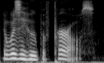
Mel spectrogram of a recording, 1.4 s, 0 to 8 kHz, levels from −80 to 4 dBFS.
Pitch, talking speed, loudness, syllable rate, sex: 200 Hz, 260 wpm, -16 LUFS, 4.9 syllables/s, female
